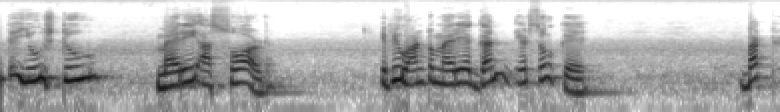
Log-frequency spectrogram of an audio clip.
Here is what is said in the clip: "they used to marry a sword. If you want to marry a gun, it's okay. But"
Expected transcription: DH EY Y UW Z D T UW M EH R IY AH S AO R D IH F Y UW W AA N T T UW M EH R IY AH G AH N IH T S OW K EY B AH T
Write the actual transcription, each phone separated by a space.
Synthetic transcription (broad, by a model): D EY Y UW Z T UW M EH R IY AH S AO R D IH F Y UW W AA N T T UW M EH R IY AH G AH N IH T S OW K EY B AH T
